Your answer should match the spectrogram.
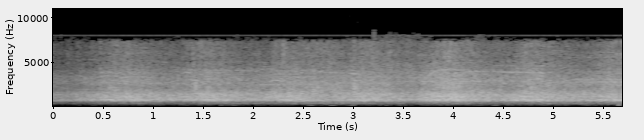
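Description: A large stadium crowd at El Molinón chants "Quini, ahora" in remembrance of Enrique Castro Quini during the derby against Real Oviedo, a dense, steady roar of many voices sustained at an even, loud level for about six seconds, with no single speaker standing out.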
